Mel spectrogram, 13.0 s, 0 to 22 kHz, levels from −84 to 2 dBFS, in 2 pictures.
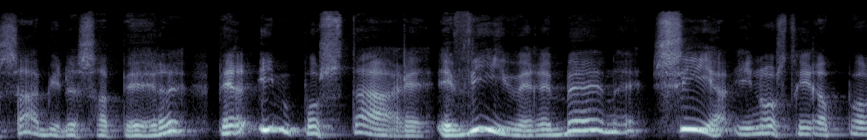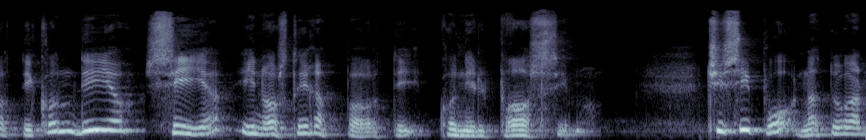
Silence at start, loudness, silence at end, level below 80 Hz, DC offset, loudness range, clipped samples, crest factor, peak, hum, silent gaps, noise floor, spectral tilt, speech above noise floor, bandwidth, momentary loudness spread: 0 s; -21 LUFS; 0 s; -66 dBFS; under 0.1%; 6 LU; under 0.1%; 18 dB; -2 dBFS; none; none; -56 dBFS; -6 dB/octave; 36 dB; 16 kHz; 13 LU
